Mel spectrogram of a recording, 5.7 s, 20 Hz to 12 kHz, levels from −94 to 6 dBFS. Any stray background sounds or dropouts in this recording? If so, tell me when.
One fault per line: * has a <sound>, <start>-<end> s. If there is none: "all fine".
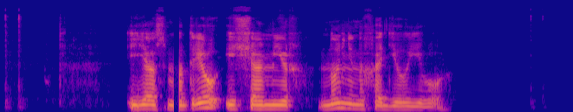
* has a dropout, 1.7-1.8 s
